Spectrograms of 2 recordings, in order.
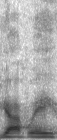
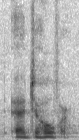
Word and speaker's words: Yahweh: h the abbreviation for the name of yahweh or if you mispronounce it jehovah okay well the thing is you know i was i wasn't really being facetious uh jehovah which we're all used to consists of the vowels of one word adonai put underneath as they put vowels in hebrew the consonants of another word it was it was itself a way of making it unpronounceable but that was uh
